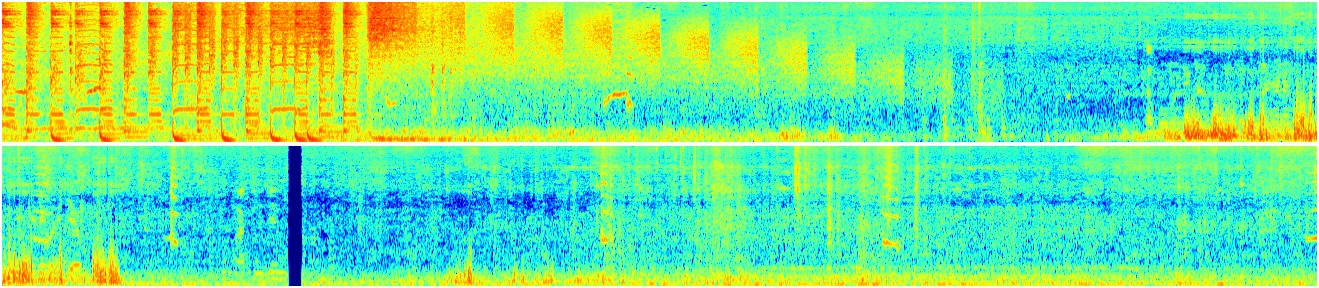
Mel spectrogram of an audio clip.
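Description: Tyres rumble over a rough dirt road.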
